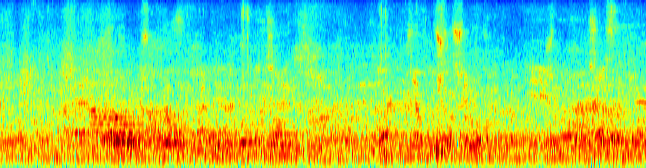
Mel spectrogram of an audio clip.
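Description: Several men talk in low voices close by.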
